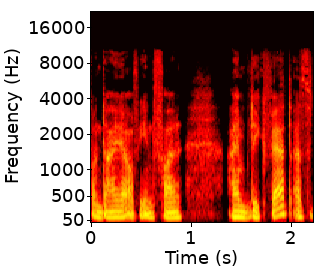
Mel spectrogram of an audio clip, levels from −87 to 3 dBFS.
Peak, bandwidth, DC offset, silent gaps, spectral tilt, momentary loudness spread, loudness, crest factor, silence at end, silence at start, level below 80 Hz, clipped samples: -8 dBFS; 10.5 kHz; under 0.1%; none; -7 dB/octave; 8 LU; -24 LUFS; 16 dB; 0 s; 0 s; -56 dBFS; under 0.1%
